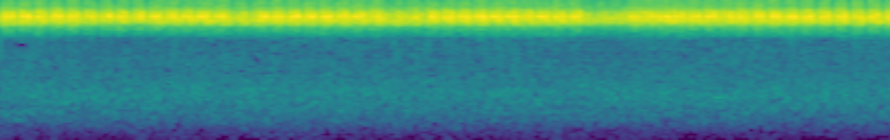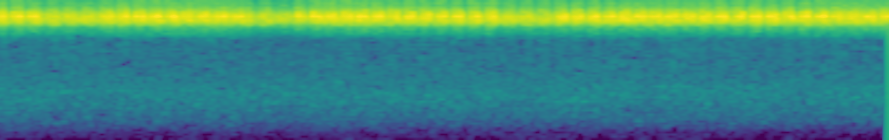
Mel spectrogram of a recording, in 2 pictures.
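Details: Crickets stridulating, the males rubbing one wing's toothed vein against the other, form a dense, unbroken high-pitched shimmer with a faint pulsing texture, steady throughout with no other sounds.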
